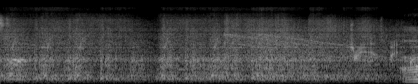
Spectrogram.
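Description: Game gunfire rattles in bursts.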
